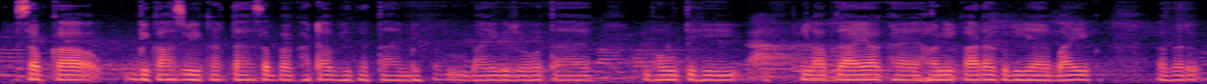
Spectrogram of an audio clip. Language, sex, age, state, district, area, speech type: Hindi, male, 18-30, Bihar, Begusarai, urban, spontaneous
